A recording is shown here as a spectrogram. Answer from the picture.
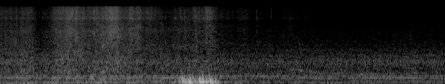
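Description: Silk saree fabric rustling as it is unfolded and spread out on a table, with a dull thump about two seconds in. After that only a faint steady hum.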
